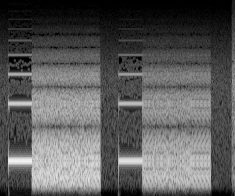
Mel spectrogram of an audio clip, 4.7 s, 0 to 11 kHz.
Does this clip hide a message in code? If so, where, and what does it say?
Yes: POCSAG pager data (1200 baud) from 0.2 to 4.2 s, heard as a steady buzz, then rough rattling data, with a squelch burst at the end.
